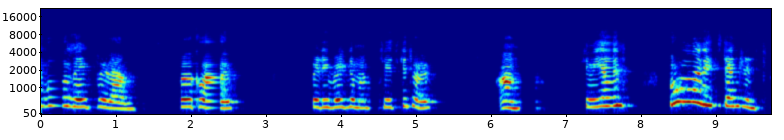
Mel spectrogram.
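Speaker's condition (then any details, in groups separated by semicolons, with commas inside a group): Spastic cerebral palsy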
